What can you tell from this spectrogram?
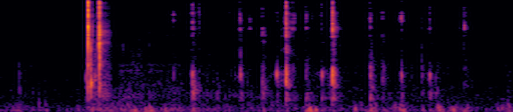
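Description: Typing on a computer keyboard, faint: two sharper clicks about a second in, then a run of small, uneven keystrokes.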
